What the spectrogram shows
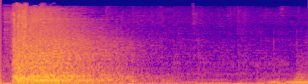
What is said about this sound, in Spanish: La eh. puerta se cayó detrás de mí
